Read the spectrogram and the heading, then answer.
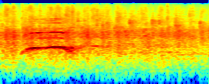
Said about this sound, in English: I recognize that applause. You are essentially saying, I'm so glad he actually made it.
